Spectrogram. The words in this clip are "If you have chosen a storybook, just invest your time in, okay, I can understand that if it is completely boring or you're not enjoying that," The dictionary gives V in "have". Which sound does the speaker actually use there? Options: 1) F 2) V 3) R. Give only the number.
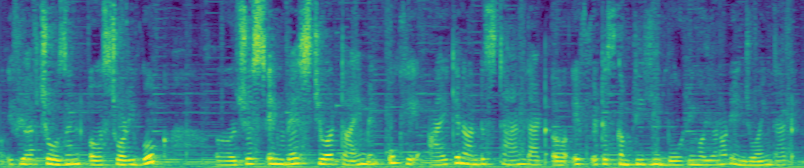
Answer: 2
